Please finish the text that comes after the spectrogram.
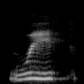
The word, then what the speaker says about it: wreath: This is wreath, We don't pronounce the W.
